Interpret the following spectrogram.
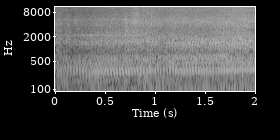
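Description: Yamaha Ténéré adventure motorcycle engine running steadily under way on a gravel track, its pitch rising slightly, over a steady rush of wind and road noise picked up by a helmet-mounted camera.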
